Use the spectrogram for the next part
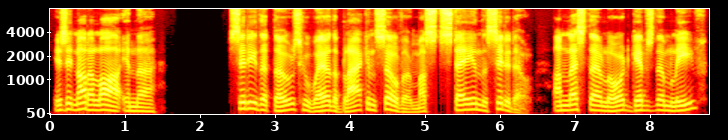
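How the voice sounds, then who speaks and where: A man voicing a stern, commanding old male wizard who speaks in a grave, measured way. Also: medium pitch, lively intonation, no room sound, studio quality, natural voice.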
